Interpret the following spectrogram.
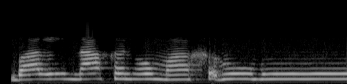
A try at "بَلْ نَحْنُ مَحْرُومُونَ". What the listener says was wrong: ہاں جی ہا باؤنس نہیں ہونی چاہیے، اس پہ کلکلا نہیں ہے. بل نحن محرومون.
